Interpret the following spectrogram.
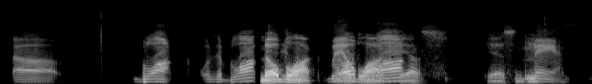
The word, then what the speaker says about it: Mel Blanc: Mel Blanc.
